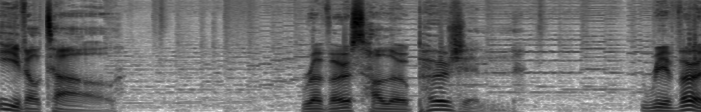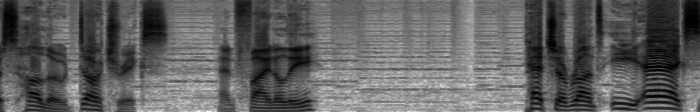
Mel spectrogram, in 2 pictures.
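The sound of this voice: Over faint background music, a man puts on a dramatic character voice at a fairly low pitch, moving very slowly with long, frequent pauses and very wide pitch swings.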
